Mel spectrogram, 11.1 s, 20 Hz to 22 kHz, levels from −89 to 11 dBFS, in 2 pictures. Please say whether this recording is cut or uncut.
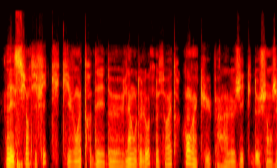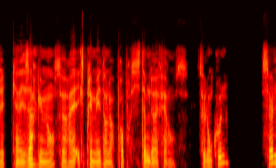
cut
